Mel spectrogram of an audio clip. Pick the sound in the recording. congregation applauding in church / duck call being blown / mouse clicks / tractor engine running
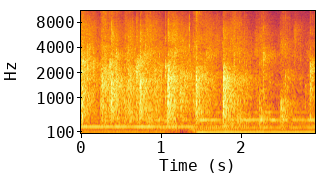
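congregation applauding in church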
